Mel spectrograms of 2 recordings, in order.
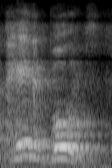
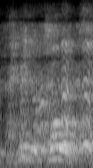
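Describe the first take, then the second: First: Said in the usual way. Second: Said high with a laugh in it. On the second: Real, not acted. A preacher laughing as he tells the church he hated bullies. Repeated line, first laughing.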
